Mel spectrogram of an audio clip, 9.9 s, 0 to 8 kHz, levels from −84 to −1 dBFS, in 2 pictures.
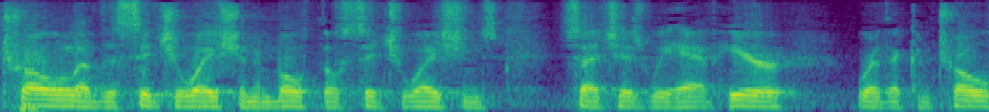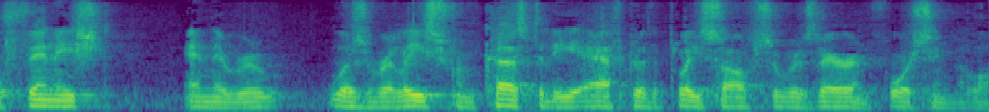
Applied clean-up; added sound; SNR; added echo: none; none; none; none.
